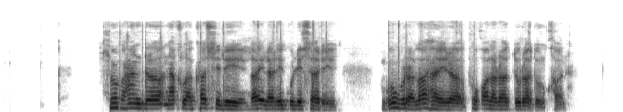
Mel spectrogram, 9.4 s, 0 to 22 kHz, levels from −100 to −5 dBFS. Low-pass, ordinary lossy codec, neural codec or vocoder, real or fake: 9.9 kHz; Opus, 64 kbps; codec, 16 kHz in and 24 kHz out, 2.2 kbps, FireRedTTS-2 codec; fake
